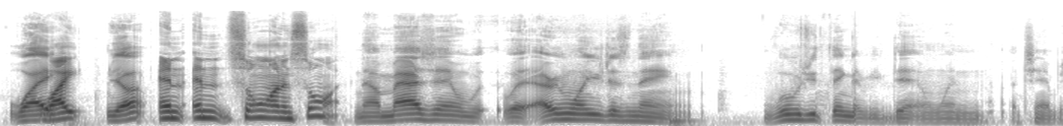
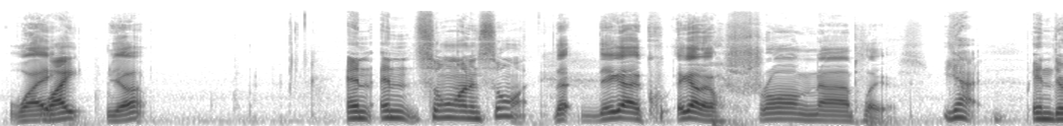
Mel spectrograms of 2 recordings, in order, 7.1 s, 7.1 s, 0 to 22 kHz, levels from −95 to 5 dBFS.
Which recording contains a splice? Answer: first; 3 cuts; at 1.0 s, 2.3 s, 5.7 s

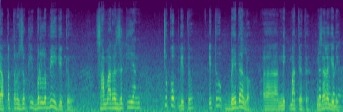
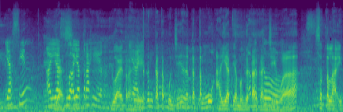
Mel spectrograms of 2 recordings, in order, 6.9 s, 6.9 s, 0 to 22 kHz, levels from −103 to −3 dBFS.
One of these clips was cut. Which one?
second; 1 cut; at 2.9 s

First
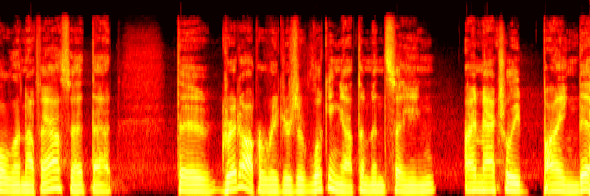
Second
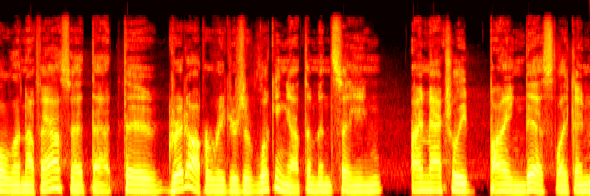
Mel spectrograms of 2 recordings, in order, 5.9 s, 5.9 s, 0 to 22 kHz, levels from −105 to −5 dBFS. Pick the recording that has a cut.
second; 1 cut; at 1.1 s

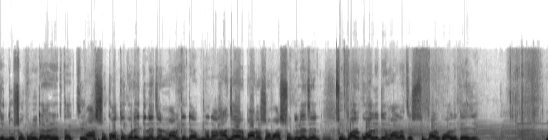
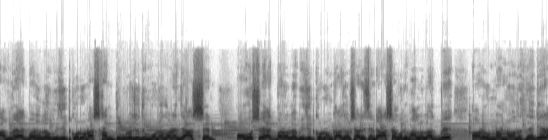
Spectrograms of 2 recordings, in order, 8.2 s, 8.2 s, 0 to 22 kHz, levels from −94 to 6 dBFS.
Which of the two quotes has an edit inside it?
first; 2 cuts; at 1.2 s, 4.9 s

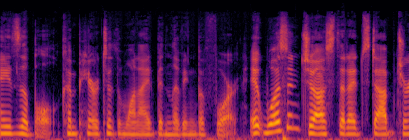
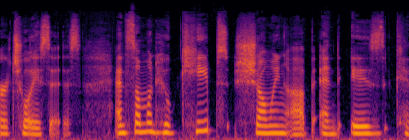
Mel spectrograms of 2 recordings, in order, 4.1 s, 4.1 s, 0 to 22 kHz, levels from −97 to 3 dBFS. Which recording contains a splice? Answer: first; 1 cut; at 2.4 s

